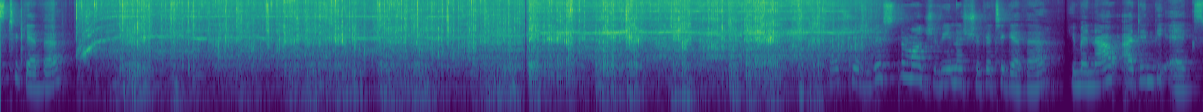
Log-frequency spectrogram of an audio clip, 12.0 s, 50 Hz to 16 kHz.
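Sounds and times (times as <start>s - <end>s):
electric hand mixer motor whine: 0.8s - 8.8s.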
